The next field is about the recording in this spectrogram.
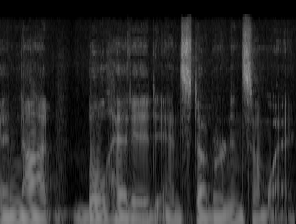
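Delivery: sarcastic, mock-sincere praising tone.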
